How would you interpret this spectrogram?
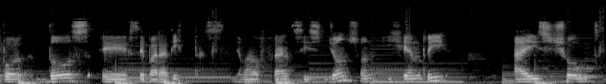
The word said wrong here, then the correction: Ainsworth: No sé si estará bien pronunciado. Ahí damos un cubo. – Ainsworth. – Ainsworth, bueno.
